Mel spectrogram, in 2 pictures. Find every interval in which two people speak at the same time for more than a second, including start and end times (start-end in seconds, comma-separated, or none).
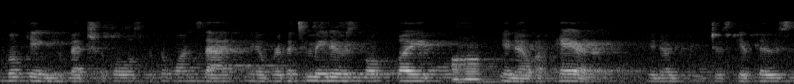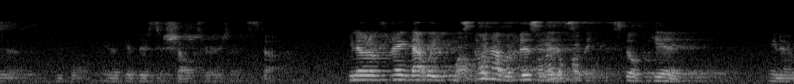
12.5-13.7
